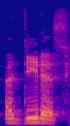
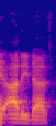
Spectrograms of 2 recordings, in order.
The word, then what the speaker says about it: Adidas: We pronounce it Adidas here in the U.S. – Yeah. so it's really weird for me to say Adidas, but you know, yeah. international or audience. As, or so as on. we say, you pronounce it wrongly. – Which I get because it's Adi Dassler, so I, I, get the pronunciation of Adidas.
